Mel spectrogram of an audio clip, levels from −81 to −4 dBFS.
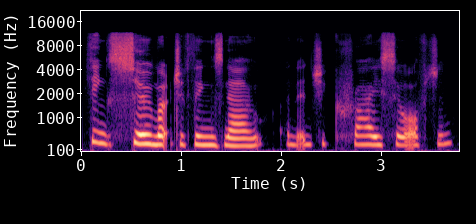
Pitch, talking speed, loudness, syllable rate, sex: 240 Hz, 205 wpm, -18 LUFS, 4.1 syllables/s, female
